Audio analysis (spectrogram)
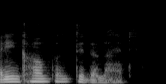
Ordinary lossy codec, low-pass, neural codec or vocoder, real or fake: none; 7.2 kHz; codec, 16 kHz, 0.5 kbps, FunCodec, trained on LibriTTS, 25 frames a second; fake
